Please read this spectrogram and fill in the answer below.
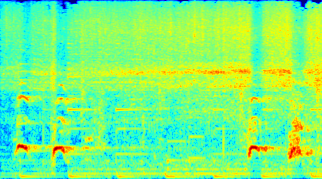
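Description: Background music with a steady beat, over which an animal gives two pairs of short calls, one pair just after the start and another about three seconds in.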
